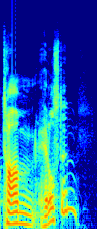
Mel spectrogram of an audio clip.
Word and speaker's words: Tom Hiddleston: I like Tom Hiddleston.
